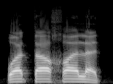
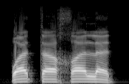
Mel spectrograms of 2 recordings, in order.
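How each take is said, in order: No difference in how they are said.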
